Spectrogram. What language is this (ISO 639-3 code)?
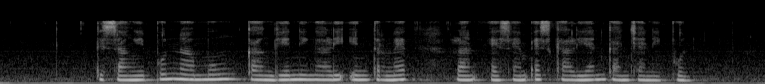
jav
